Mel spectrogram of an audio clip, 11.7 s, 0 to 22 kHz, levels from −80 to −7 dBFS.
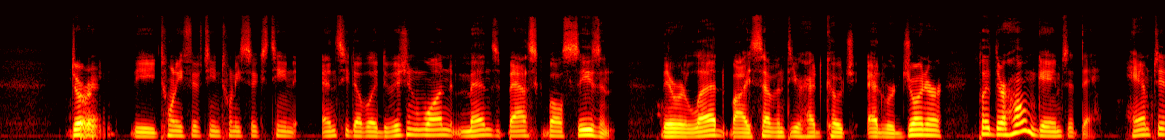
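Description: AAC frame loss with concealment occurs twice. From 0.81 to 1.14 s, about 210 ms of audio went missing in scattered gaps over some 300 ms, the longest run around 70 ms. The decoder rebuilt each gap from the last good spectrum, so the passage turns smeared and phasey, with brief noisy flickers. At 6.10 to 6.28 s, about 160 ms was lost just before "they were led by", leaving a concealed smear. The surrounding audio carries a light graininess, likely from low-delay AAC compression.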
